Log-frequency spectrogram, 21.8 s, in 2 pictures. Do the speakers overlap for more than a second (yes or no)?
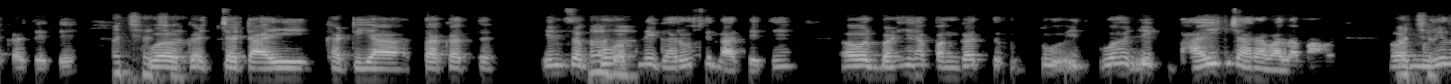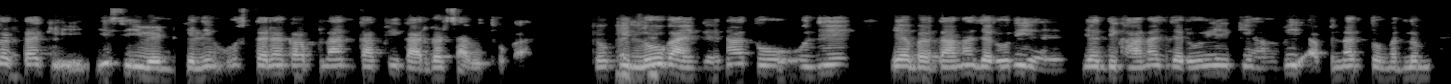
no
